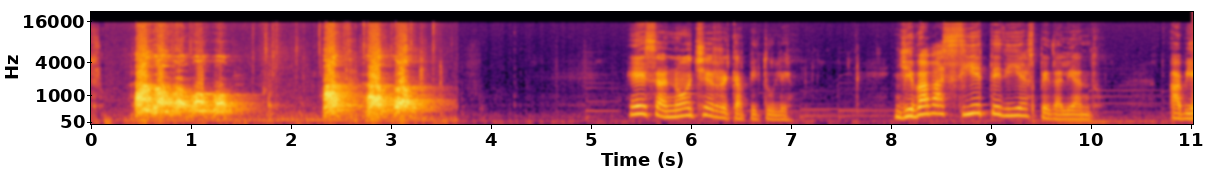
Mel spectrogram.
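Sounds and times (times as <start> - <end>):
fierce dogs barking aggressively: 0.4 - 1.7, 2.3 - 3.7
speech: 5.4 - 7.1, 8.0 - 10.2, 10.8 - 11.0.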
